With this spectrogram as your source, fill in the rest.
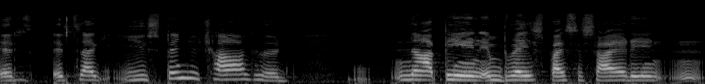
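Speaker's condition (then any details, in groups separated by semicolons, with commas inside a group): Cerebral palsy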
